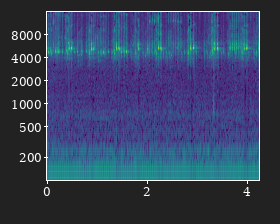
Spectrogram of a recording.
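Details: Live crickets giving high, trilled chirps in short bursts roughly every half second, several insects overlapping, with a steady faint low hum underneath.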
